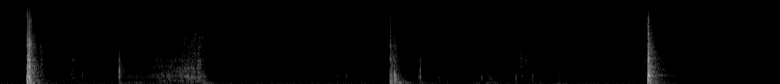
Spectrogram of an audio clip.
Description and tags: Wooden box on wooden table: wood on wood, slight percussion, wood sliding on wood. Noticeable Impact, slight reverb, slight movement. Recorded with Zoom H4n recorder on an afternoon in Centurion South Africa, and was recorded as part of a Sound Design project for College. A wooden box and a wooden table was used.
